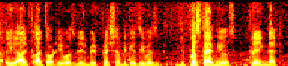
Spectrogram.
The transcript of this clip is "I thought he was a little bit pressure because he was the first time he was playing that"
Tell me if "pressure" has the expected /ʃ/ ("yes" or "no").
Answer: yes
